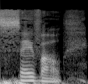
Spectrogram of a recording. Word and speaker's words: Seyval: I keep forgetting it's Barrel Oak Wineries, B-O-W. They're very dog friendly, but it is in Virginia. And this is a Sauval Blanc. – And he's not just, he didn't mess up the word. It's not Sauvignon Blanc, it's Sauval. And that's spelled S-E-Y-V-A-L Blanc.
